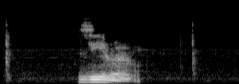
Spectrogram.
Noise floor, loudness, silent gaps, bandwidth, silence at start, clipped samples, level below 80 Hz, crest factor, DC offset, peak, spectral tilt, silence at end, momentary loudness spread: -58 dBFS; -16 LUFS; none; 7.8 kHz; 0.05 s; under 0.1%; -62 dBFS; 18 dB; under 0.1%; -2 dBFS; -6.5 dB/octave; 1 s; 24 LU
